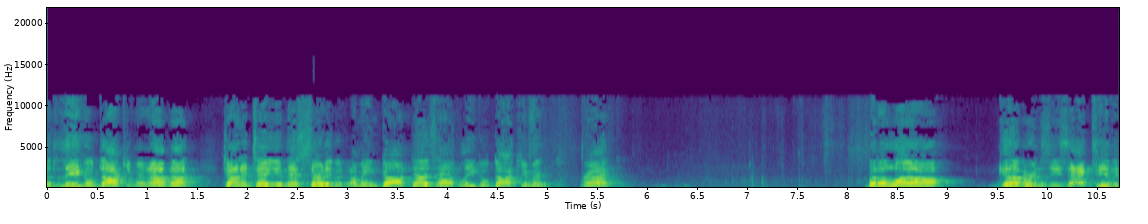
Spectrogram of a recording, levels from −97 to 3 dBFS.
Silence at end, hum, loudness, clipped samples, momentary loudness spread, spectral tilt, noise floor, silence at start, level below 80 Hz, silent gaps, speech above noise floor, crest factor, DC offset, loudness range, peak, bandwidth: 0 s; none; -14 LUFS; under 0.1%; 10 LU; -5 dB/octave; -56 dBFS; 0 s; -62 dBFS; none; 42 dB; 14 dB; under 0.1%; 9 LU; -2 dBFS; 11.5 kHz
